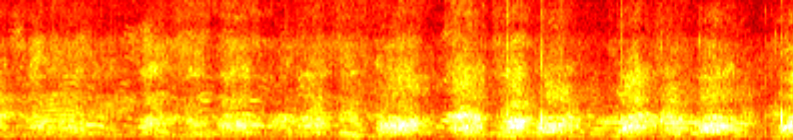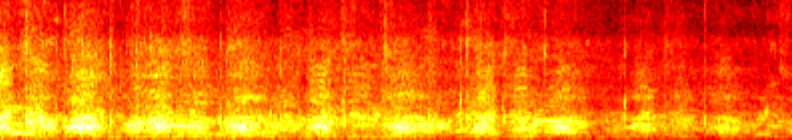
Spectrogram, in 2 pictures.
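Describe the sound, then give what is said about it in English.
The Blue team at a summer camp color war chants in unison like Spartans, a loud crowd of voices rising and falling in rhythmic surges of shouting and cheering. “But Blue starts like, wah, wah, like Spartans. And they start chanting. And here's what that sounds like.”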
